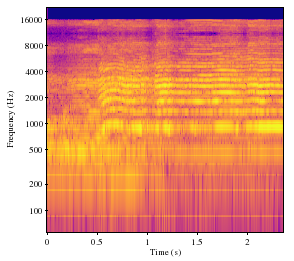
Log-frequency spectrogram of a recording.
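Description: Qawwali music: harmoniums playing under a long, held high sung note.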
